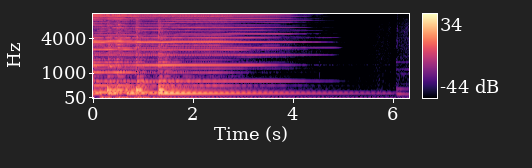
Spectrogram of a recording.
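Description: Ukulele strummed through the last bars of a song, ending on a final chord about a second in that rings out and fades away over the next few seconds.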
